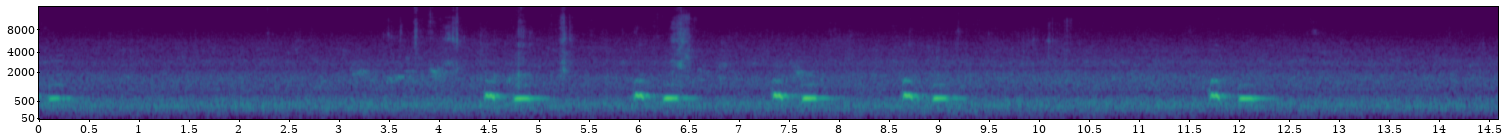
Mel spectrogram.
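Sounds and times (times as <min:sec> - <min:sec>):
common cuckoo calling: 0:04.4 - 0:05.1, 0:06.0 - 0:06.6, 0:07.4 - 0:08.0, 0:08.6 - 0:09.3, 0:11.7 - 0:12.4.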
